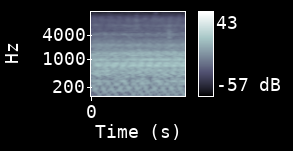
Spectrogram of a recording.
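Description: A Case International 7120 Magnum tractor's engine idles steadily, a continuous low rumble with a mid-range hum, close and fairly loud, with no voices over it.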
